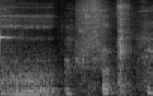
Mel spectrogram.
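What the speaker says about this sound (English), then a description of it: "She's growling" A dog named Darla growling at another dog on the floor, a low rumbling growl in short bursts with breathy whimpers, close by and fairly quiet, with no voices over it.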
